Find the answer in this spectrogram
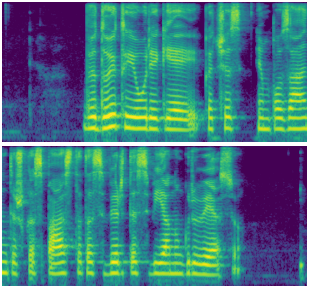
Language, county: Lithuanian, Klaipėda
